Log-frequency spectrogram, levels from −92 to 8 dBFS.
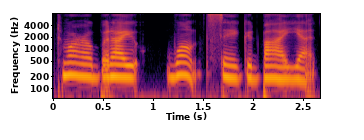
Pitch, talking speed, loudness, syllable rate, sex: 195 Hz, 155 wpm, -17 LUFS, 4.3 syllables/s, female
